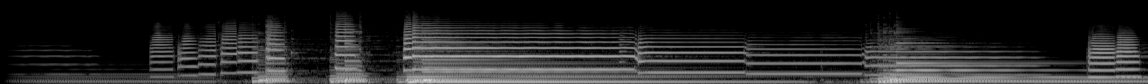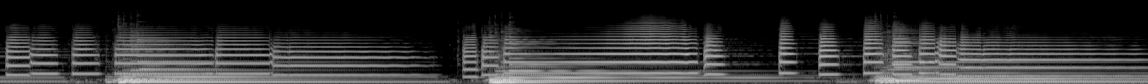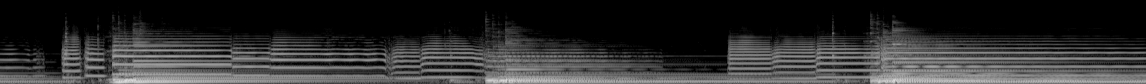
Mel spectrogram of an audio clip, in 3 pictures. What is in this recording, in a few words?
a beautiful instrumental showcasing guitar, trumpet, flute, and synth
